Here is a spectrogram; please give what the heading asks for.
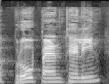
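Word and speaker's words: propantheline: वह है पहला आपका प्रोपैंथेलिन, ऐसे पढ़ेंगे इसको हम तोड़ करके, प्रो, PRO, प्रो, पैन, PAN, थेलिन, THELINE, जोड़ के बनेगा प्रोपैंथेलिन, प्रोपैंथेलिन।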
